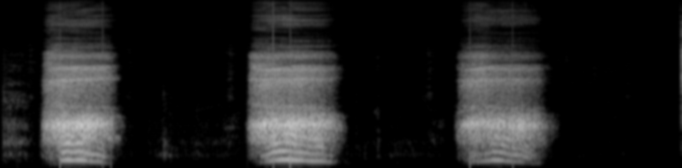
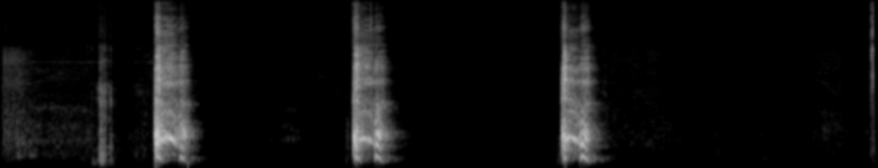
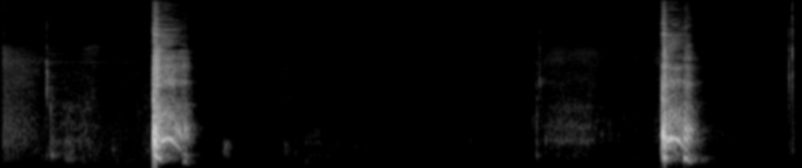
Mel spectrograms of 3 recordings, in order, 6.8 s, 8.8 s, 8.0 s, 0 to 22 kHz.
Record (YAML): exhalation_length: 6.8 s
exhalation_amplitude: 28114
exhalation_signal_mean_std_ratio: 0.46
three_cough_length: 8.8 s
three_cough_amplitude: 32768
three_cough_signal_mean_std_ratio: 0.23
cough_length: 8.0 s
cough_amplitude: 32768
cough_signal_mean_std_ratio: 0.18
survey_phase: beta (2021-08-13 to 2022-03-07)
age: 65+
gender: Female
wearing_mask: 'No'
symptom_cough_any: true
symptom_sore_throat: true
symptom_onset: 3 days
smoker_status: Never smoked
respiratory_condition_asthma: false
respiratory_condition_other: false
recruitment_source: Test and Trace
submission_delay: 1 day
covid_test_result: Positive
covid_test_method: RT-qPCR
covid_ct_value: 22.4
covid_ct_gene: N gene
